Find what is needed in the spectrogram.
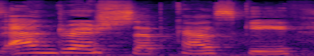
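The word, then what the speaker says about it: Andrzej Sapkowski: so that's my fault but I think it's Andres up Kowski and this is the book series for The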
